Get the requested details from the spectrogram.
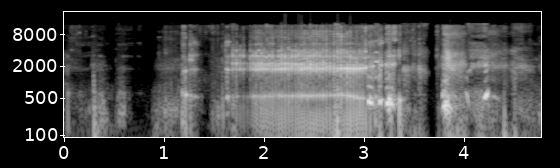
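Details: Loud, drawn-out belch lasting over a second, with short breathy sounds before and after, during a Gorilla Tag VR session; speaker mentions coughing and pollen.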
